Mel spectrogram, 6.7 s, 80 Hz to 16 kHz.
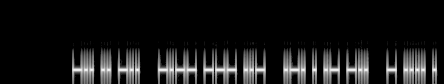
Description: Morse code, heard as a keyed tone, about 28 wpm, 700 Hz. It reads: DID YOU READ THE
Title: Sentences from Top 1200 Words 28wpm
